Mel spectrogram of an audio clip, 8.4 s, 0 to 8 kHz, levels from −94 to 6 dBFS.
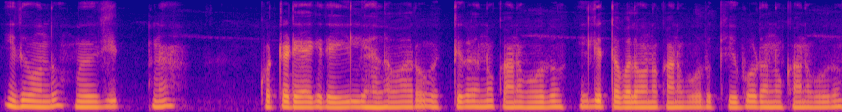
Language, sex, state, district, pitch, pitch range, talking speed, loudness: Kannada, male, Karnataka, Belgaum, 145 Hz, 140-150 Hz, 120 wpm, -24 LUFS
